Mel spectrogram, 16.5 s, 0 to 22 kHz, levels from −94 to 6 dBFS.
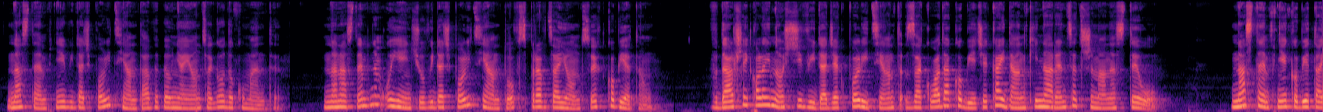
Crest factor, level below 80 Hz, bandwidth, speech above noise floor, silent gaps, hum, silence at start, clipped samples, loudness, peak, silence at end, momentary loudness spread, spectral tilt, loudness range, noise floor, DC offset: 18 dB; -56 dBFS; over 20 kHz; 42 dB; none; none; 0.1 s; under 0.1%; -24 LUFS; -6 dBFS; 0 s; 7 LU; -5 dB/octave; 4 LU; -65 dBFS; under 0.1%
